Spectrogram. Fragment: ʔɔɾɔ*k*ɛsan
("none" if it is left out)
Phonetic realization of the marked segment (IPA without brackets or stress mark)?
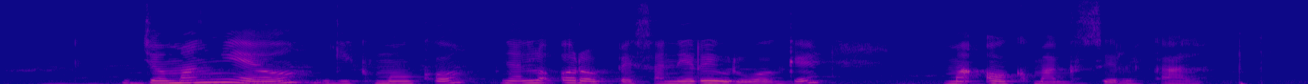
p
